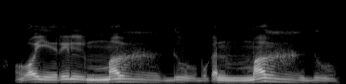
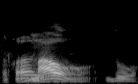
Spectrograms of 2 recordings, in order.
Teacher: Ghain itu kembalikan dia ke tenggorokan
